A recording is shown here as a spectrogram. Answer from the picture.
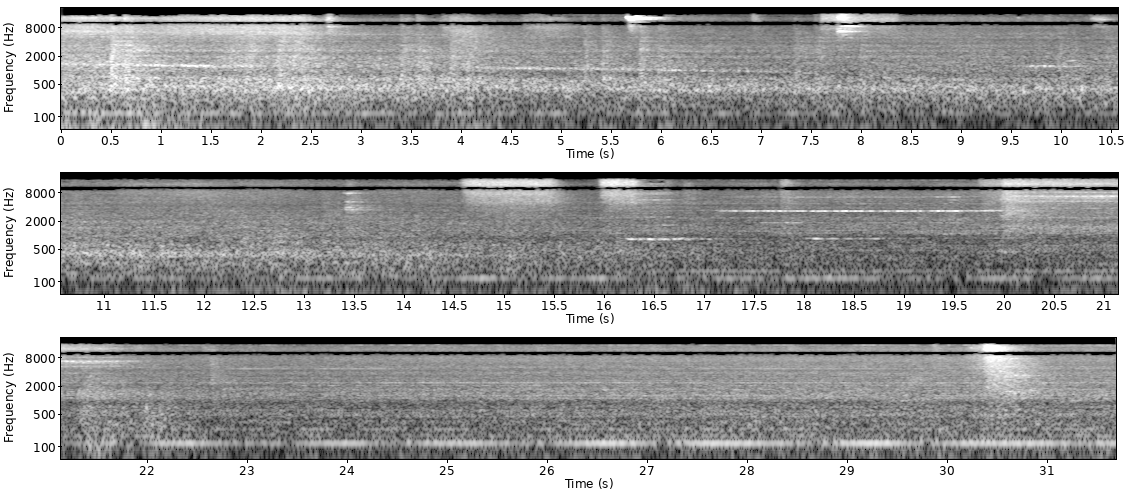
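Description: New York City subway train moving through the station: a loud rumble that fades over the first several seconds, with wheel squeal gliding down in pitch. A steady low hum runs underneath and grows stronger in the last several seconds.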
